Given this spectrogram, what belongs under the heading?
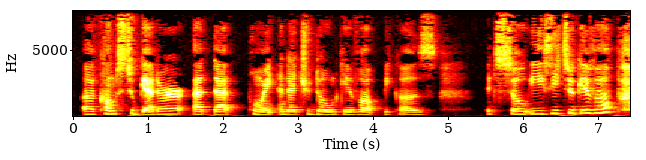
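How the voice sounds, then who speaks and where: At a fairly slow pace, a woman with a non-native accent talks at a medium pitch with ordinary pitch variation. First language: not English. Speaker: vlogger. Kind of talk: personal vlog confession. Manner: halting.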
